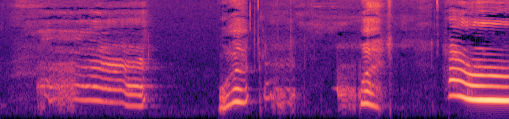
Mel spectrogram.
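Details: Roxie, a female pet dog, howling like a fire engine siren indoors: drawn-out harmonic howls in several bursts, the first sliding downward, middle ones wavering up and down, the last rising and held strongly to the end.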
